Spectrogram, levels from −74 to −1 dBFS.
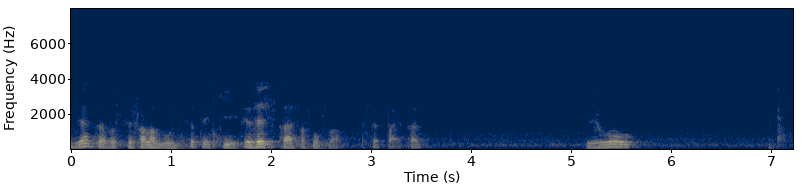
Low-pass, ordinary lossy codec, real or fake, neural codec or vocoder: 7.2 kHz; AAC, 16 kbps; real; none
